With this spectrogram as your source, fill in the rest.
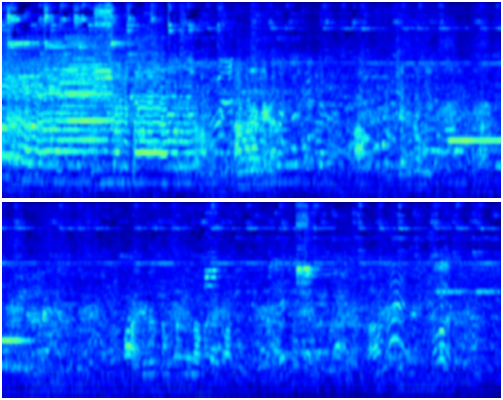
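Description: A large crowd of men sings and chants loudly outdoors.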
